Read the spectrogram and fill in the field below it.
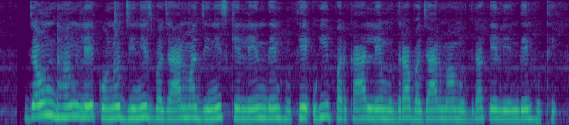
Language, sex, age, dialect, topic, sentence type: Chhattisgarhi, female, 18-24, Western/Budati/Khatahi, banking, statement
